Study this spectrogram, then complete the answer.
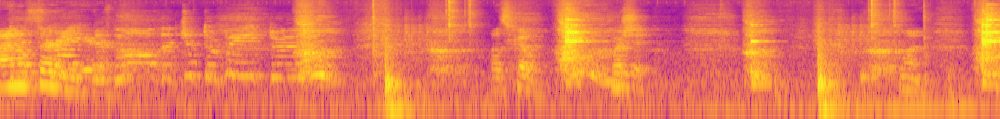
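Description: Kettlebells thud and clank as they swing.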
